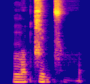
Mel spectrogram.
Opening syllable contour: low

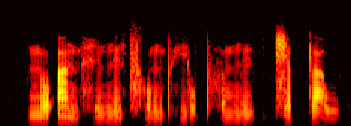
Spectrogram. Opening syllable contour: high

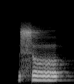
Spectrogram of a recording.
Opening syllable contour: low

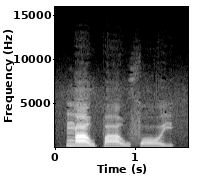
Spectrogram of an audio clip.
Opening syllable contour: high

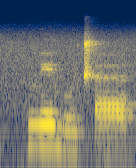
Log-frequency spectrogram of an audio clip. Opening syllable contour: high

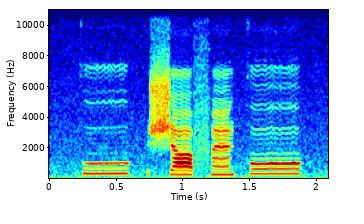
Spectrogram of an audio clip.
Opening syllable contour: high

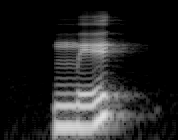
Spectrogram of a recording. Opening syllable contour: rising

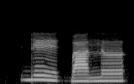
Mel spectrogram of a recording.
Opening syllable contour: falling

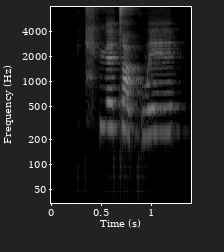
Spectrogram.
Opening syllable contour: high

